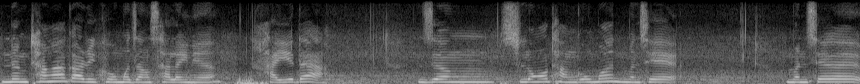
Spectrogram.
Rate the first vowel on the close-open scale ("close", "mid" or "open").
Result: close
